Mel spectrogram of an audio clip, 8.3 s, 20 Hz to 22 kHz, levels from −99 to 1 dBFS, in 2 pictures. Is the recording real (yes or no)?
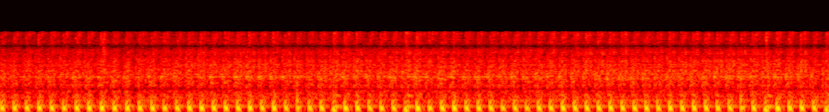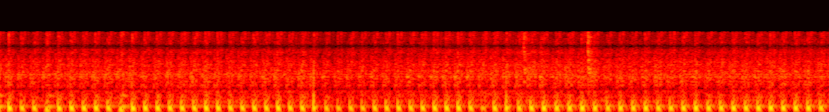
yes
